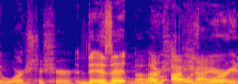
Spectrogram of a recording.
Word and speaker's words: Worcestershire: That's the right way to say Worcestershire.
